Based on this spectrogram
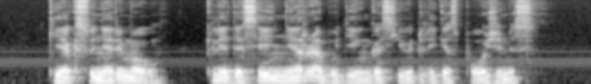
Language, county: Lithuanian, Panevėžys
